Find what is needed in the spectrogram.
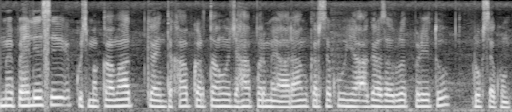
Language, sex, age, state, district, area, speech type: Urdu, male, 18-30, Uttar Pradesh, Balrampur, rural, spontaneous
